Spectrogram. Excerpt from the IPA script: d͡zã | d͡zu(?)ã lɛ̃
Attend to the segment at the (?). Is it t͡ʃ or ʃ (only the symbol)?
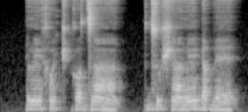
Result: ʃ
